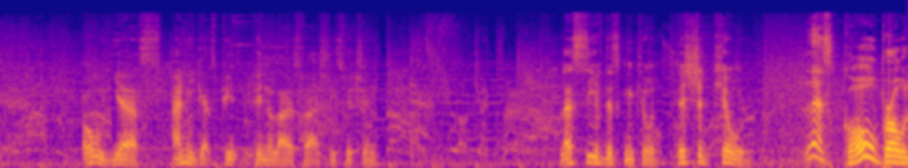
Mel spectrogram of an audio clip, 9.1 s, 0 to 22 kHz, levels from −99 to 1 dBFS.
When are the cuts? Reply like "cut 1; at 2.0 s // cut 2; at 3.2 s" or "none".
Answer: cut 1; at 4.1 s // cut 2; at 7.7 s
